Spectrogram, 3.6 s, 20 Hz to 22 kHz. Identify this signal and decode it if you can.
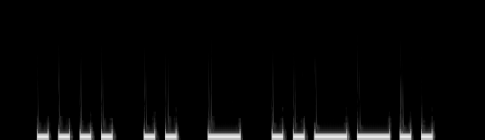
Morse code, heard as a keyed tone, about 15 wpm, 700 Hz. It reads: HIT?
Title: Sentences from Top 1200 Words 15wpm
